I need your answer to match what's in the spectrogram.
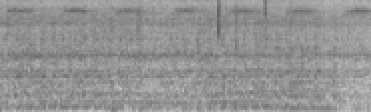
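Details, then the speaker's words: Suzuki Carry Extra petrol engine idling, starts easily: uneven, stumbling low beat, shaking misfire; suspected dead spark plug or too-narrow points gap. "Nah di sini guncang atau pincang ya"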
